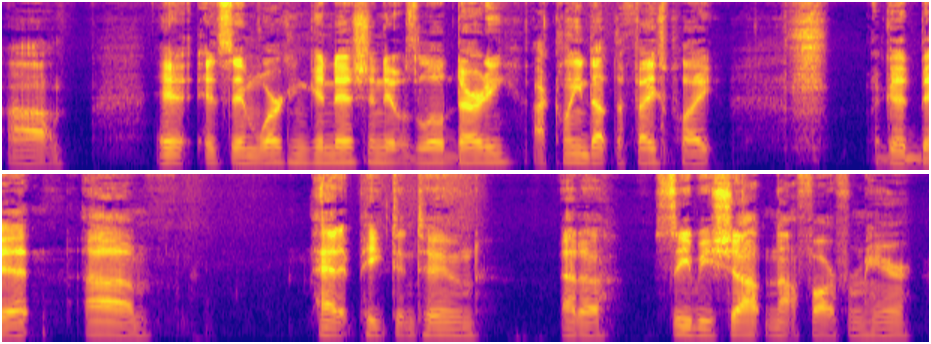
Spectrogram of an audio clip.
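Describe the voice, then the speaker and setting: A man's voice: on the low side, flat delivery, a little slow, pauses often, sharp tone, clear, resonant tone, no echo, studio quality. A man giving a casual, hands-on video walkthrough in a laid-back, folksy way. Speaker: hobbyist vlogger showing a truck install.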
